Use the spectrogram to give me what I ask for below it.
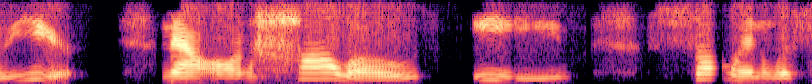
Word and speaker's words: Samhain: Now, the celebration of Hallow's Eve honored the pagan of the Celtic god pronounced Samhain. It's spelled S-A-M as in Mary, H as in Harry, A-I-N. Samhain, the Lord of the Dead.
